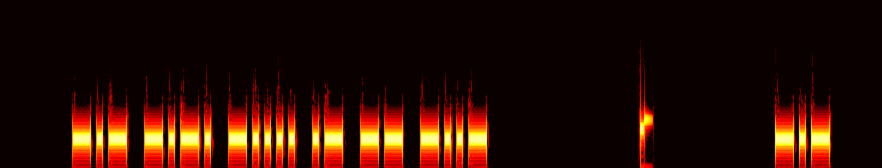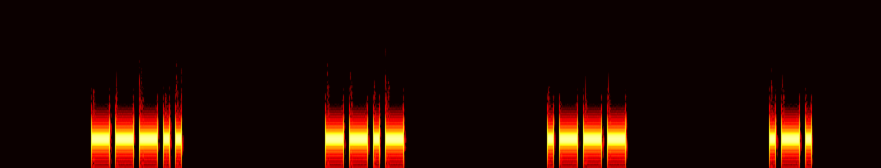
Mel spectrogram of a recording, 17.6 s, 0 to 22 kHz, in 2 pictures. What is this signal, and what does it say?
Morse code, heard as a keyed tone, about 20 wpm, spaced as for 9 wpm, 700 Hz. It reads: KC6AMX K8QJR
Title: USA Call Signs - 8x Character Spacing - 20wpm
